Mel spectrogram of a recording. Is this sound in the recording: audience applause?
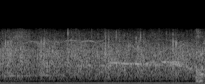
yes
